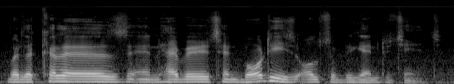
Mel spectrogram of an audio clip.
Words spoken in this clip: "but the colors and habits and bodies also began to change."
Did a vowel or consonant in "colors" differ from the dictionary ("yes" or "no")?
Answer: no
